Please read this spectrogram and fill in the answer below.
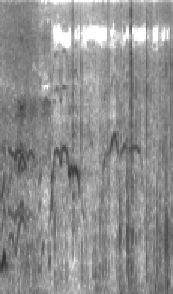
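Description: A loud cry at the start, then high-pitched squealing laughter in three short rising-and-falling bursts.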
